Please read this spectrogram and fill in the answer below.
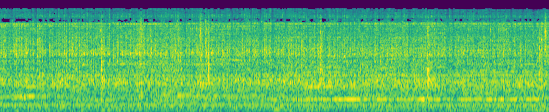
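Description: A steady low mechanical hum with a held tone that joins about halfway through, and a few faint clicks.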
